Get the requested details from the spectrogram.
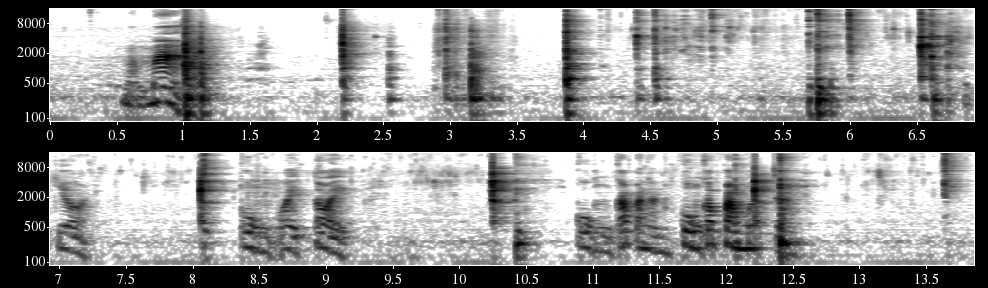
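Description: Metal forks clink against a glass bowl.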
